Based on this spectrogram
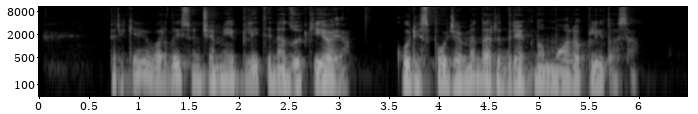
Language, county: Lithuanian, Kaunas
